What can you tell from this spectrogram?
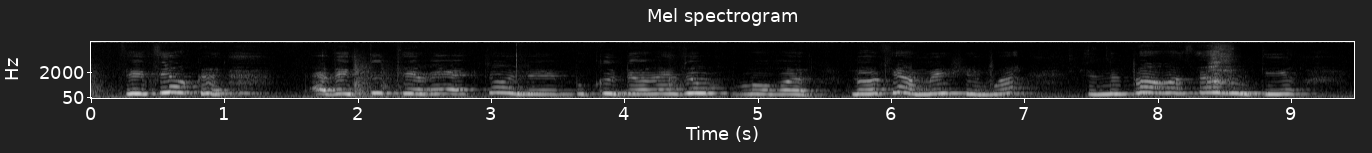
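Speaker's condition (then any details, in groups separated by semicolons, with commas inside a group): Cerebral palsy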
